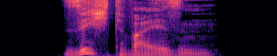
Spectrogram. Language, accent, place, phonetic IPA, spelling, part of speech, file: German, Germany, Berlin, [ˈzɪçtˌvaɪ̯zn̩], Sichtweisen, noun, De-Sichtweisen.ogg
- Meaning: plural of Sichtweise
